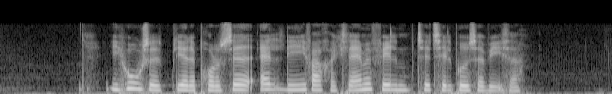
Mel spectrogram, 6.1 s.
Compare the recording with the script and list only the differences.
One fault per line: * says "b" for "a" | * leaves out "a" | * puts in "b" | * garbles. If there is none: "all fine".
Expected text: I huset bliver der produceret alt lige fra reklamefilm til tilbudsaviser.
all fine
